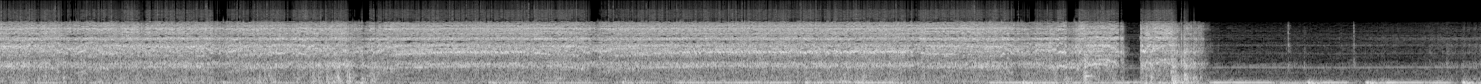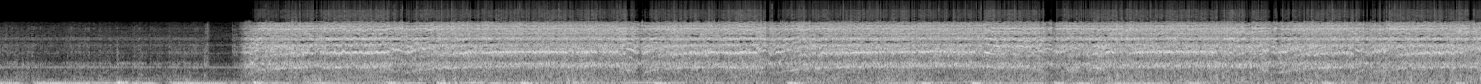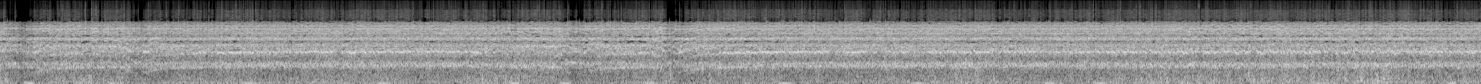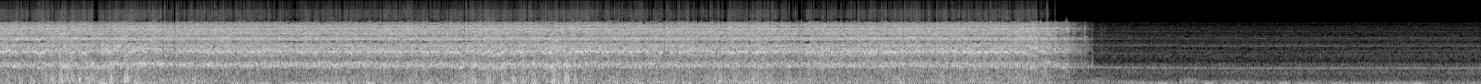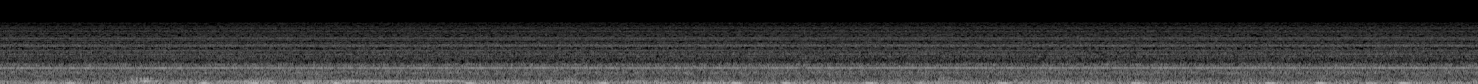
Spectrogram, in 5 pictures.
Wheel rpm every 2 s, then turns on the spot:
200, 190, 210, 210, 220, 170, 30, 20, 60, 200, 210, 200, 210, 210, 160, 190, 230, 200, 210, 230, 240, 240, 240, 240, 230, 240, 230, 90, 0, 0, 0, 0, 0, 0, 0, 0, 0.
14-16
